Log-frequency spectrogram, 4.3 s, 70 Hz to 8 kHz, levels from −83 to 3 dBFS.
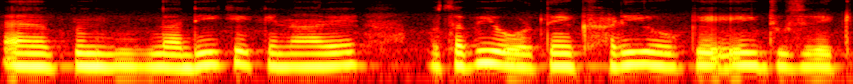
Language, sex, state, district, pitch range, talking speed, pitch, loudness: Hindi, female, Uttar Pradesh, Hamirpur, 195-205 Hz, 155 wpm, 200 Hz, -16 LUFS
